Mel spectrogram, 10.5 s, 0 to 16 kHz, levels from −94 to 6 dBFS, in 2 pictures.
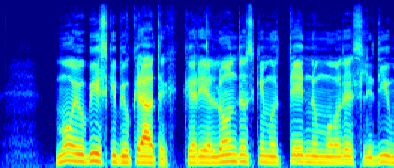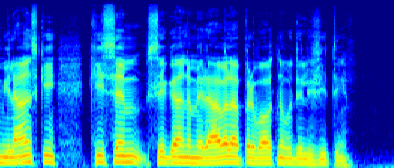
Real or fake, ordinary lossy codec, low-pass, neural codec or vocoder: fake; none; 14.4 kHz; vocoder, 44.1 kHz, 128 mel bands every 256 samples, BigVGAN v2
